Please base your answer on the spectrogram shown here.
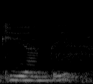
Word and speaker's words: Giyanti: lokasi penandatanganan perjanjian yakni di desa Janti dalam pelafalan Belanda ia tersebut sebagai Giyanti dan secara tertulis ia terbaca sebagai Giyanti tempat tersebut sekarang dikenal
